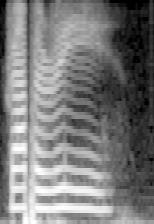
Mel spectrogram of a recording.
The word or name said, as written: rapparee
